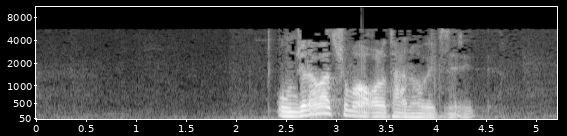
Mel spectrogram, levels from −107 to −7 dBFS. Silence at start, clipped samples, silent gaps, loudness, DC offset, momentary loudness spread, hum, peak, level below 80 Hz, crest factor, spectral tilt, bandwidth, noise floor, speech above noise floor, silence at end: 2.4 s; under 0.1%; none; -16 LUFS; under 0.1%; 15 LU; none; 0 dBFS; -46 dBFS; 18 dB; -11 dB/octave; 5.8 kHz; -57 dBFS; 42 dB; 0.8 s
